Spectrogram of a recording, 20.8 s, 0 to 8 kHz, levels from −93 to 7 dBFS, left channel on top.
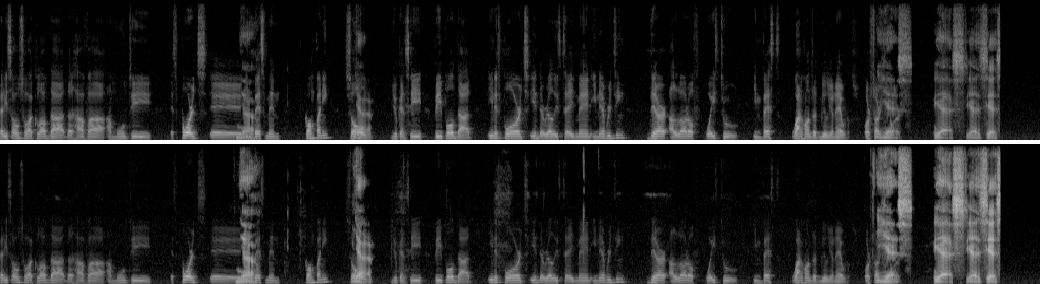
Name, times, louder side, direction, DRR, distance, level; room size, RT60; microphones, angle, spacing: voice 1, 0.0-3.0 3.4-5.6 6.1-6.6 6.9-7.4 7.8-9.4 9.8-12.5 12.9-14.7 15.1-15.5 15.8-18.1, left 3 dB, 90° left, 1.1 m, -38 dB
voice 2, 4.7-5.2 7.1-7.4 17.5-18.2 18.7-20.0, right 12 dB, 60° right, 0.3 m, -28 dB
head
